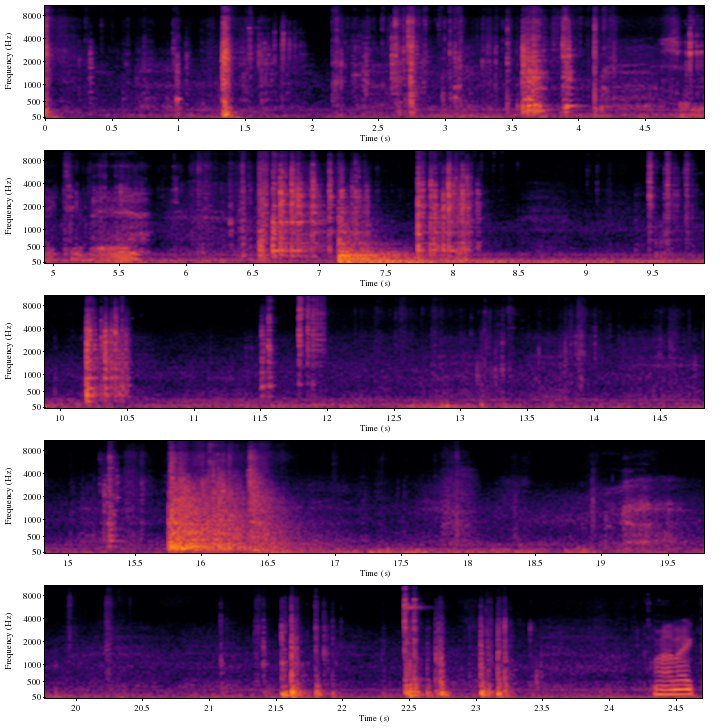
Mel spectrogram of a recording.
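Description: Metal and plastic clatter as an aluminum electric frying pan is broken apart by hand for scrap: irregular clinks, knocks and cracks, with two louder clattering knocks about seven and sixteen seconds in.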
